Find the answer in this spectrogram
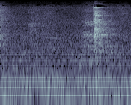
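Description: Gym room noise: a steady low hum, with two short hissing noises from the lifter's work on a seated chest press machine, one at the start and one about a second and a half later.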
